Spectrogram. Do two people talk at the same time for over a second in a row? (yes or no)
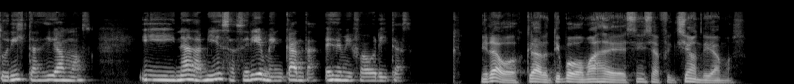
no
